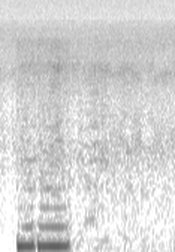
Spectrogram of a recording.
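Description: A short, steady, low hum, like a man's voice humming "mm," lasting under a second with a brief break partway through.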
